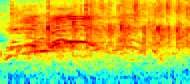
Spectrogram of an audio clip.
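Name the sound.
audience clapping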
